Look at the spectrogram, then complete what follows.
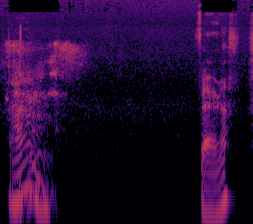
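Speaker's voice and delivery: very quiet, hushed, taken-aback murmur. Hearing someone pick the Indianapolis 500 as a bucket-list race, surprised. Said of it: "you sound surprised".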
